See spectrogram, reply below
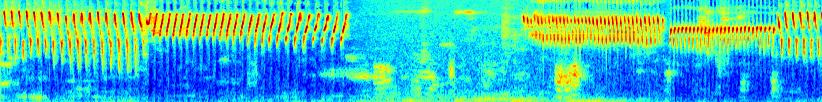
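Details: Canary song used to get young or stalled canaries singing: long rapid rolls of repeated notes at high pitch, a brief quiet gap with low murmuring, then further buzzy tours at changing pitches.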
